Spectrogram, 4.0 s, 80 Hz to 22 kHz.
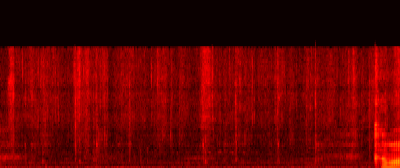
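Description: Faint clicks and taps of a loosened 12 mm bolt being turned out by gloved fingers, over a steady low hum.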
